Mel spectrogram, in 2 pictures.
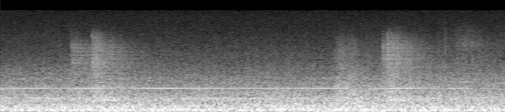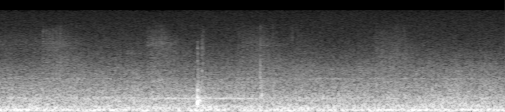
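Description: Steady low rumble of indoor room tone with a faint steady hum, broken by one sharp click about seven seconds in.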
